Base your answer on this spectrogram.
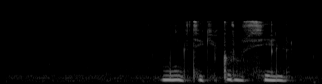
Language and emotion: Russian, neutral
